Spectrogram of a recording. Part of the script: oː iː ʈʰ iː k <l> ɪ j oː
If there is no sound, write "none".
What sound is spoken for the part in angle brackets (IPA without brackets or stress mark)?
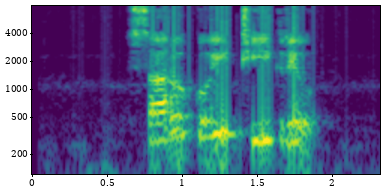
ɾ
